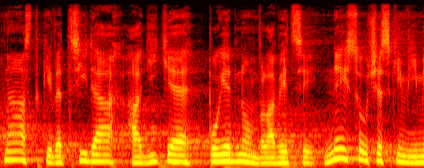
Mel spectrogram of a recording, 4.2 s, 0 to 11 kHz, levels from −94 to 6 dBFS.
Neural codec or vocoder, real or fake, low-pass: none; real; 9.9 kHz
